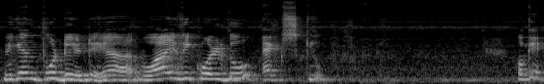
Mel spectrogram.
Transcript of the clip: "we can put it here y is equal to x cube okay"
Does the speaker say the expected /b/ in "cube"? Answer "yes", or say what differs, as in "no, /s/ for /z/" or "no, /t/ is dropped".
no, /b/ is dropped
